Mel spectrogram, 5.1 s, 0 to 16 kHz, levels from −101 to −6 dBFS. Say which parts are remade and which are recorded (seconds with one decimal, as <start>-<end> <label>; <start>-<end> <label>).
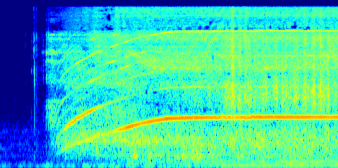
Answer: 0.0-1.5 remade; 1.5-2.5 recorded; 2.5-3.9 remade; 3.9-5.1 recorded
